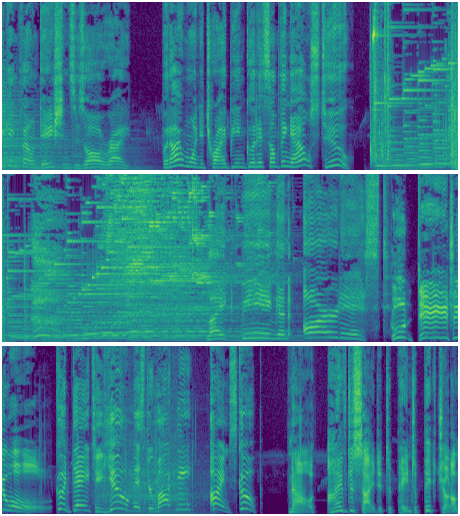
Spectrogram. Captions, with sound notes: DIGGING FOUNDATIONS IS ALL RIGHT, BUT I WANT TO TRY BEING GOOD AT SOMETHING ELSE TOO... ( Door Slams ) ( Gasps ) ...LIKE BEING AN ARTIST! GOOD DAY TO YOU ALL! GOOD DAY TO YOU, MR. MOCKNEY! I'M SCOOP. NOW, I'VE DECIDED TO PAINT A PICTURE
